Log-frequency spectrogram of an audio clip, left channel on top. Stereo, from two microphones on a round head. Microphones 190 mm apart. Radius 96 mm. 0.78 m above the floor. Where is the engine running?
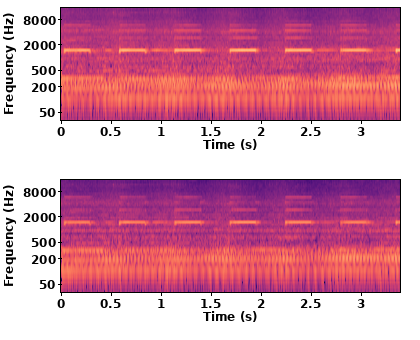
20° left (ahead or behind), 0.8 m.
